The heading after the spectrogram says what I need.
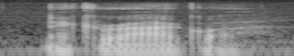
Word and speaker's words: Nicaragua: Nicaragua. Like agua.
